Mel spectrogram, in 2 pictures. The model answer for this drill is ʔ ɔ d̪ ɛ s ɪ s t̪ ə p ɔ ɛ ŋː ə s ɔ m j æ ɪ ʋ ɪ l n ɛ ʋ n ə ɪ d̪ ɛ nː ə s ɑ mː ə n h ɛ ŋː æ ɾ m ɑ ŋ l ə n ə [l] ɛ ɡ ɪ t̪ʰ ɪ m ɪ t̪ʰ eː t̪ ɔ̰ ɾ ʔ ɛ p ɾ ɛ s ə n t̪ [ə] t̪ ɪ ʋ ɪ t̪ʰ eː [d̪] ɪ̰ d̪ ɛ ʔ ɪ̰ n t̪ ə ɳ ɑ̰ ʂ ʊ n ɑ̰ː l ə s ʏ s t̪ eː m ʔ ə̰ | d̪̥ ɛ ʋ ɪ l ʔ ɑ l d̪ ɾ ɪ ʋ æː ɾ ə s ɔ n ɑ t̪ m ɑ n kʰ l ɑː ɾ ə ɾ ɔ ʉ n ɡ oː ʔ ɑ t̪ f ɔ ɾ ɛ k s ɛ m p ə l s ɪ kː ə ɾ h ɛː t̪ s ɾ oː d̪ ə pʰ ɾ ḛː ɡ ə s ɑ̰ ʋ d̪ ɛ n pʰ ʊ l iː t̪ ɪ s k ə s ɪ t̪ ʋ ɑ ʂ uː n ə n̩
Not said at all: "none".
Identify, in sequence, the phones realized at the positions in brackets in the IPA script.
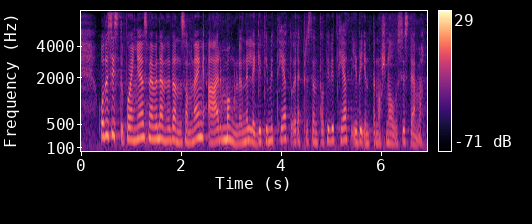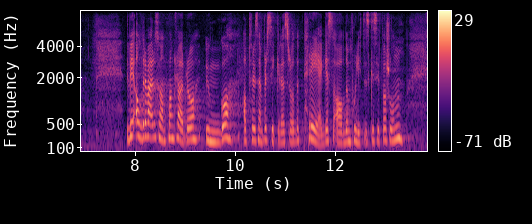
l, ɑ, t̪

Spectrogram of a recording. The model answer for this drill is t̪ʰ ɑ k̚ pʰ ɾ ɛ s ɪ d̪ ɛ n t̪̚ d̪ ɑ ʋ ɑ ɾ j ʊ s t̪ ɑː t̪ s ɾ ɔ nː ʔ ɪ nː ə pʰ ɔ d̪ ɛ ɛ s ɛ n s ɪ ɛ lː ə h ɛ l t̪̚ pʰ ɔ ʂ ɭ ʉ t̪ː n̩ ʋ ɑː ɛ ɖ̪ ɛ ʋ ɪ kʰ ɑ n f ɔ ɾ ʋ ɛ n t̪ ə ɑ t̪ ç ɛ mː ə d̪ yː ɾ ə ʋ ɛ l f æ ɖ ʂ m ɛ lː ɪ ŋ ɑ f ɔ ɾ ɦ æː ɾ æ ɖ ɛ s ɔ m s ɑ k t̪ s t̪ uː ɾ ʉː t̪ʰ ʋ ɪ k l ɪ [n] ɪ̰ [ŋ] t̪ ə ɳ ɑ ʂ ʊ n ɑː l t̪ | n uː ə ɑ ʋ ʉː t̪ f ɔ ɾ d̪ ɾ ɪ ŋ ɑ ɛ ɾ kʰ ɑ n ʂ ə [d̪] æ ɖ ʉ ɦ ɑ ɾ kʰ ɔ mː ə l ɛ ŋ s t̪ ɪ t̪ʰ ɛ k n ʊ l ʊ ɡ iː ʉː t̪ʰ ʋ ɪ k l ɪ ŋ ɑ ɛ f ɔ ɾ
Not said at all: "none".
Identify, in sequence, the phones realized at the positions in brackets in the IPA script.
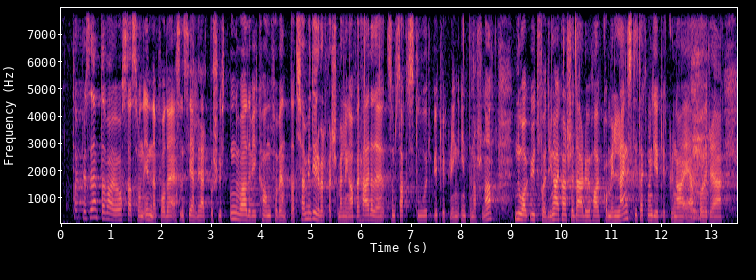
ŋ, n, d̪

